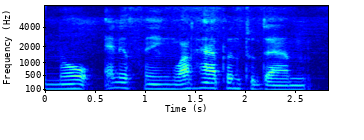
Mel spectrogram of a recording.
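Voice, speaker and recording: A man speaks at a fairly low pitch in a dark, mellow tone. Audible room echo surrounds his voice. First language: not English. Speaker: vlogger. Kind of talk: casual vlog monologue. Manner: halting, many fillers and restarts.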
